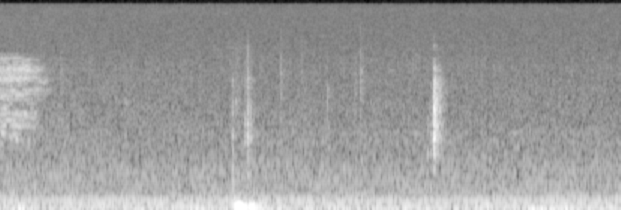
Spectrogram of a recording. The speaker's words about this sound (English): Sorry, I was... typing stuff.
